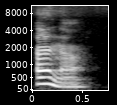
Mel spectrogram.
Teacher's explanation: Why is O became A? Because it's not stressed. The accent is on A. The O became A.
